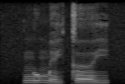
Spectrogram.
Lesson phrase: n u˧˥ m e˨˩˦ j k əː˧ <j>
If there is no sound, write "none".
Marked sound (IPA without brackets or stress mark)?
j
